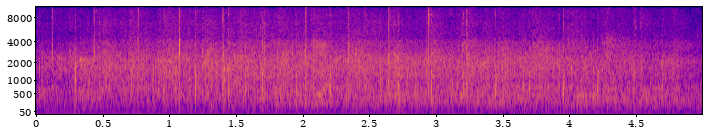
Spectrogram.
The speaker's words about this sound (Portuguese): Salve Mário Leite, uma salve de palmas.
